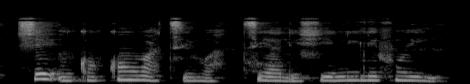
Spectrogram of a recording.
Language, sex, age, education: Yoruba, female, 15-29, tertiary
